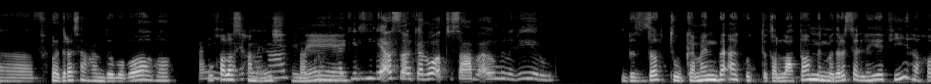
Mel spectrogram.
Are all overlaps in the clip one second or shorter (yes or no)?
no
